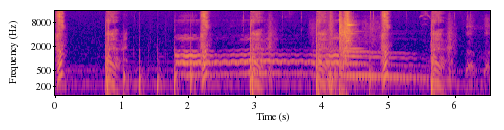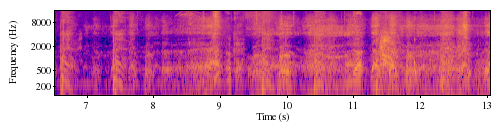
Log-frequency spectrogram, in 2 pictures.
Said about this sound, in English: Multiple dogs. Divide and conquer. Oh God, these things are fast.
